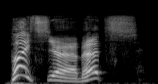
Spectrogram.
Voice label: Place Your Bets, Casino, gambling, male: 'Place your bets', (human voice speaking); Casino Sound Effects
